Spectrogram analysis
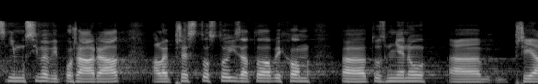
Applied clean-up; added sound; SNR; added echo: none; none; none; none.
